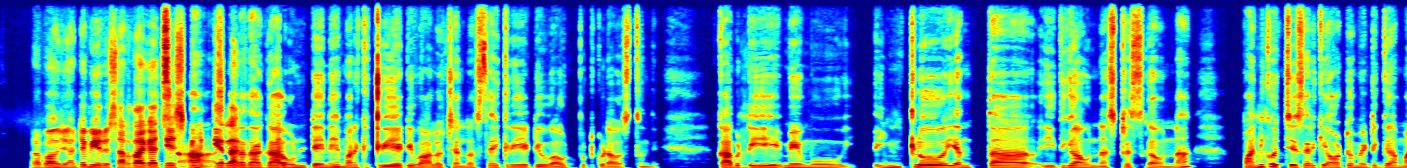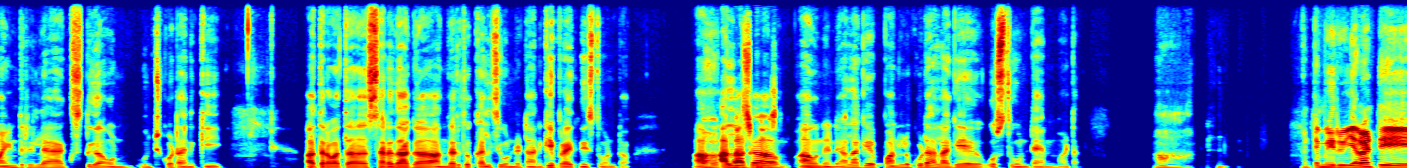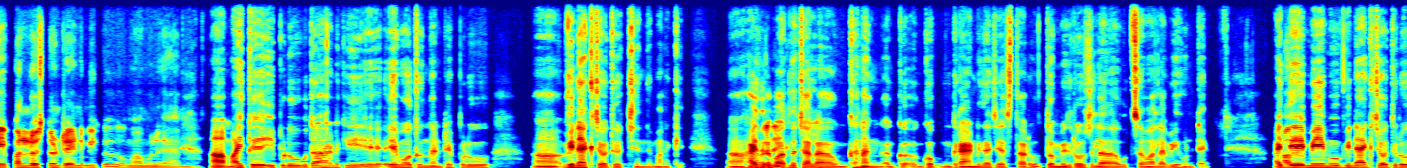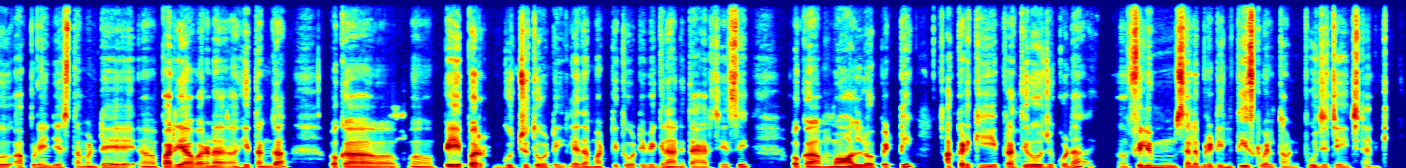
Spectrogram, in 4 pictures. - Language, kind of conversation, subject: Telugu, podcast, పని నుంచి ఫన్‌కి మారేటప్పుడు మీ దుస్తుల స్టైల్‌ను ఎలా మార్చుకుంటారు?
- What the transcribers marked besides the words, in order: other background noise; in English: "క్రియేటివ్"; in English: "క్రియేటివ్ ఔట్పుట్"; in English: "స్ట్రెస్‌గా"; in English: "ఆటోమేటిక్‌గా మైండ్ రిలాక్స్డ్‌గా"; giggle; sniff; in English: "గ్రాండ్‌గా"; in English: "పేపర్"; in English: "మాల్‌లో"; in English: "ఫిల్మ్ సెలబ్రిటీని"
